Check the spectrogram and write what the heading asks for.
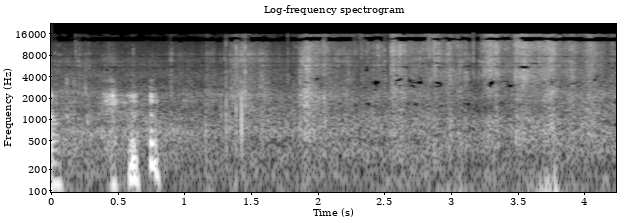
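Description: Footsteps crunching and rustling through dry fallen leaves on a forest trail at a quick walking pace, with a brief grunt-like voice sound about half a second in.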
